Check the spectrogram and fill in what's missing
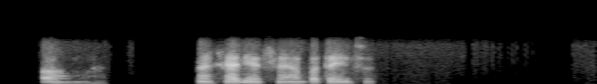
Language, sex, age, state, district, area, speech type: Urdu, male, 18-30, Delhi, North East Delhi, urban, conversation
